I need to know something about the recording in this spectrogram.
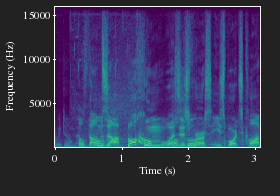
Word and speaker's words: Bochum: First, and he actually taught me how to pronounce it right. It's Bochum. I think I'm saying that right. There's Germans laughing right now in the crowd. Yeah, in the chat, guys, in the chat. All right, Bochum.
